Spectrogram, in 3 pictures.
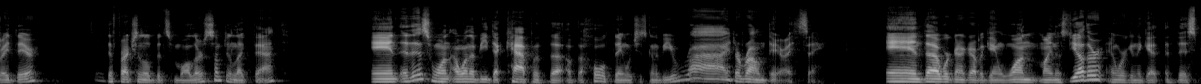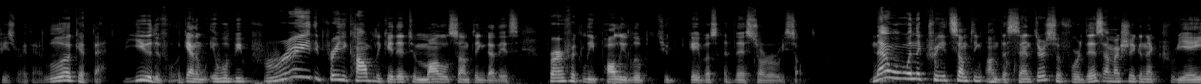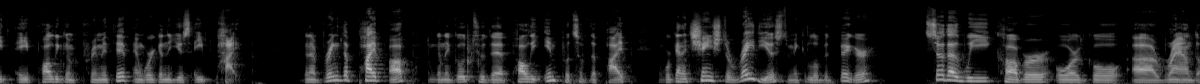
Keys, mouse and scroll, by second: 3.5 w, 28.0 ctrl+a, 33.2 4.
